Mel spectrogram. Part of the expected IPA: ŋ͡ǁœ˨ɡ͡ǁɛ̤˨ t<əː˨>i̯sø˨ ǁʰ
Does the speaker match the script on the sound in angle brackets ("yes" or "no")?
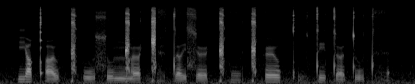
no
